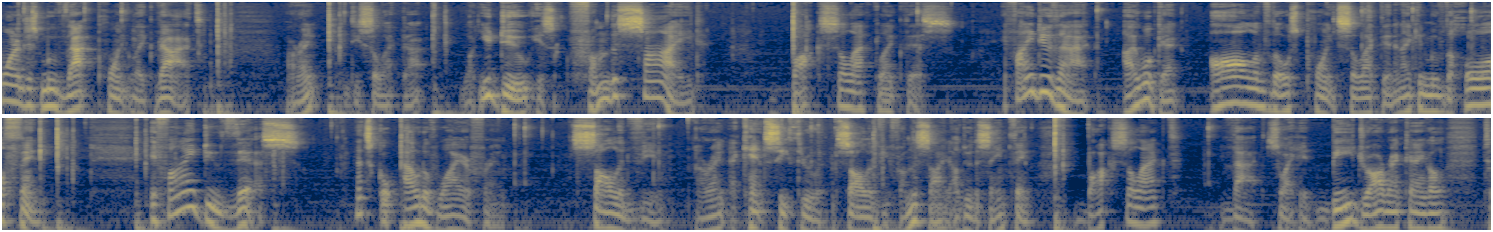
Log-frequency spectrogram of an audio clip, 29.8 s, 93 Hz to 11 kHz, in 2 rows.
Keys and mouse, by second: 0.9-2.1 drag, 2.1 ctrl+z, 3.3 a, 4.3 KP_3, 8.0 b, 14.2-16.2 drag, 15.4 ctrl+z, 16.2 a, 17.6 KP_3, 18.9 z, 21.5-23.6 middle drag, 23.6 KP_3, 25.4 b.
